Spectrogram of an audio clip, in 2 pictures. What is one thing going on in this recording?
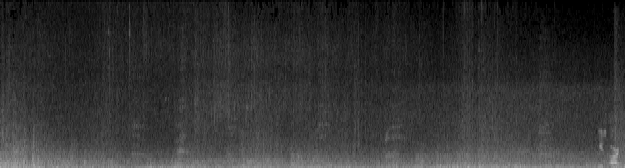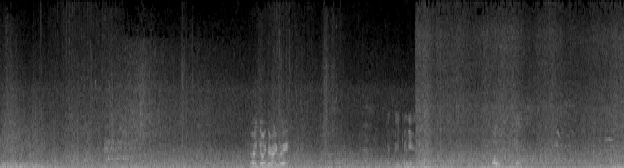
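Strong wind roars steadily outdoors in a storm.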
